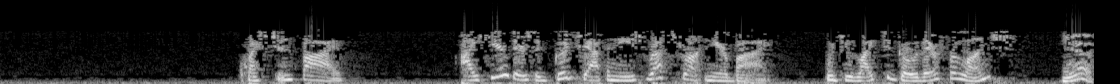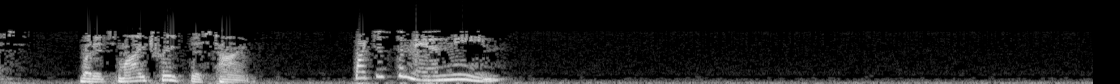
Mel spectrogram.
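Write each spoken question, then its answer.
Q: What does the man mean?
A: He will pay for lunch this time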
